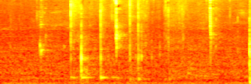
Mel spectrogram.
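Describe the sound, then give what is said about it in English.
Someone drinks water during a break in speaking: a quiet run of soft, wet gulping and lip-smacking clicks scattered irregularly over a few seconds, with no talking. “Wait a second, I need some water. We're gonna take an intermission break right here.”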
